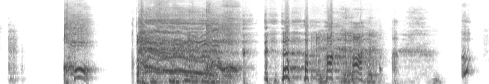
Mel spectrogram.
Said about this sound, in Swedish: Och, och till slut så kraxar jag ut. Jag måste hosta! Och de typ så här, hands off, okej, okay, hosta. Och jag vrider huvudet åt sidan.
